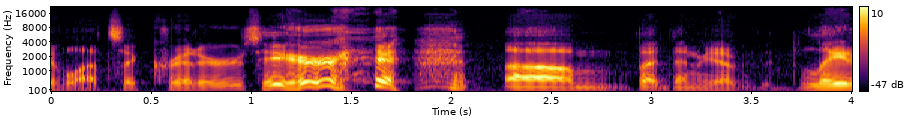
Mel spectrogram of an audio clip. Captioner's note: laughs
